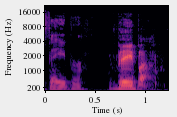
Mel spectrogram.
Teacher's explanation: Don't pronounce the R at the end too well.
